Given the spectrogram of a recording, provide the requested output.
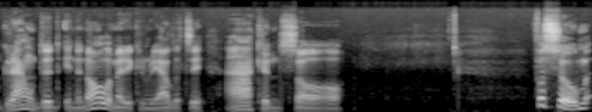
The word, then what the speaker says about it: Arkansas: Why is it pronounced Arkansas? It's got an S at the end.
